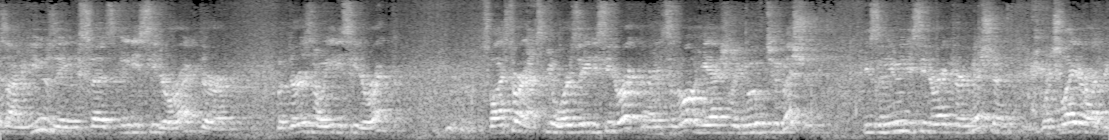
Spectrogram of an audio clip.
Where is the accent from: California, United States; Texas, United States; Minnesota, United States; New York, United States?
Texas, United States; Brownsville; moved away as an adult; also born or lived in Austin / Washington, D.C. / Rio Grande Valley; I was born and raised in Brownsville, moved to Austin, went to college in Austin, moved to D.C., worked in D.C., came to the Valley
